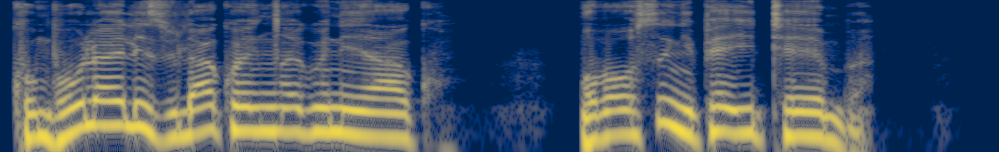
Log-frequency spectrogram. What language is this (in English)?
North Ndebele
